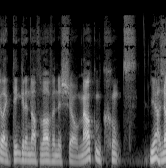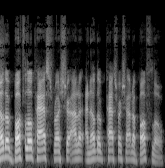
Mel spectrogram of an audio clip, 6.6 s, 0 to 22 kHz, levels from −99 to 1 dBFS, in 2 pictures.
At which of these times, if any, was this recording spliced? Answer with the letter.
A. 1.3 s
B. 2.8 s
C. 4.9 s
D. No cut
D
